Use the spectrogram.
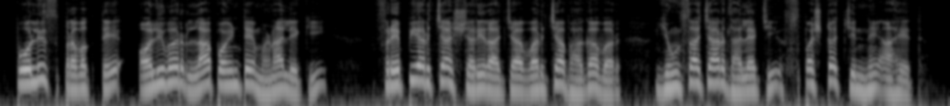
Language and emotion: Marathi, neutral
